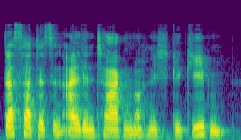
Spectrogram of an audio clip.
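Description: A woman reading a children's story aloud, calm and unhurried. Her voice has a gravelly, slightly fried edge, and she narrates softly. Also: deep voice. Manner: calm, slow, soft narration.

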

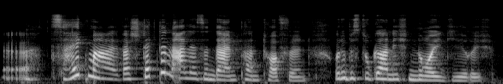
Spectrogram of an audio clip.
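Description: A woman doing a squeaky, cheeky fly. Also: moderate pace. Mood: nosy. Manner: excited, squeaky, scolding. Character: cheeky, nosy, bossy male fly. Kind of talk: children's story reading.

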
